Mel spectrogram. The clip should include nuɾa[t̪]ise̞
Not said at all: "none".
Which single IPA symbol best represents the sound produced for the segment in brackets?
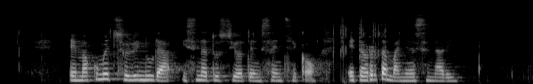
none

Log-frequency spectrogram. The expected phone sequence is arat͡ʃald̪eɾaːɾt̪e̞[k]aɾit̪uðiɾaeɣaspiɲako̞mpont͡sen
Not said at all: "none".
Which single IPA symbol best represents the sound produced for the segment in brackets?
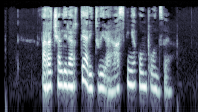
none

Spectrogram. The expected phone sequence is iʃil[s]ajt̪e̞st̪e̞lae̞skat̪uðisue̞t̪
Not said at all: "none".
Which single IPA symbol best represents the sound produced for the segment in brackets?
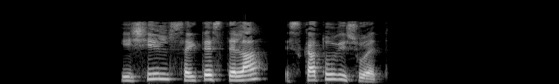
s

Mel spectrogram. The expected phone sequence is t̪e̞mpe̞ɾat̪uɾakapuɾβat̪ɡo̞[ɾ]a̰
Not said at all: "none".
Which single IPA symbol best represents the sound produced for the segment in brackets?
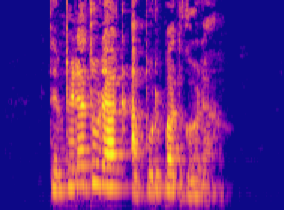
ɾ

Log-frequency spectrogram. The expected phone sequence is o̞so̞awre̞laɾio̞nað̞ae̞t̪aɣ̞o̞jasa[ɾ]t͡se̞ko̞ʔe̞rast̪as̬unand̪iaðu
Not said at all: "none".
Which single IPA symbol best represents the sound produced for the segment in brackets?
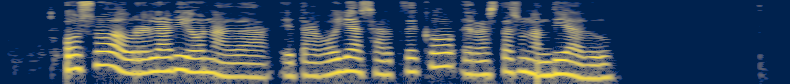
ɾ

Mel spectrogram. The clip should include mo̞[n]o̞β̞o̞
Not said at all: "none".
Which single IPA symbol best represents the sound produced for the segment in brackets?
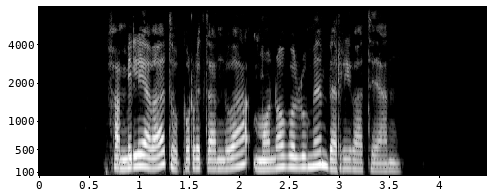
n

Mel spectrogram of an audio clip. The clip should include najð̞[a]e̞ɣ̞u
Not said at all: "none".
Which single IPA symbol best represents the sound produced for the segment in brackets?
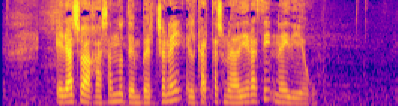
i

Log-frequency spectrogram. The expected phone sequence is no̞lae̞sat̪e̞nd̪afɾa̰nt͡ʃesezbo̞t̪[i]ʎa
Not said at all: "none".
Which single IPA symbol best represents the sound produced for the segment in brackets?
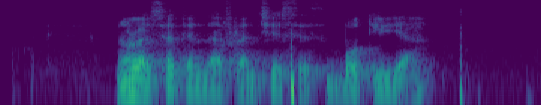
i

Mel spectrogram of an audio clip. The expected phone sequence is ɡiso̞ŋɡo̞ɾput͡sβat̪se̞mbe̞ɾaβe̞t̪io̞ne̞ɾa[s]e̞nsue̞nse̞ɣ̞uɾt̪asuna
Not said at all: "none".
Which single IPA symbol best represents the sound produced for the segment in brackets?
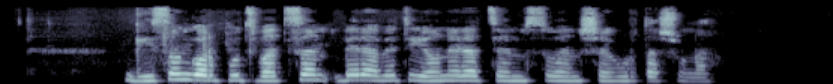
t͡s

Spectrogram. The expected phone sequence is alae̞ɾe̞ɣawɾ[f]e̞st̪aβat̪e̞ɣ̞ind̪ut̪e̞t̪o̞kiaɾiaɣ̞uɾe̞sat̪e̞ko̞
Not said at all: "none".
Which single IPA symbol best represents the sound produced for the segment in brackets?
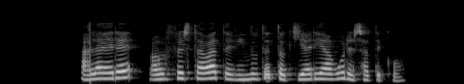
f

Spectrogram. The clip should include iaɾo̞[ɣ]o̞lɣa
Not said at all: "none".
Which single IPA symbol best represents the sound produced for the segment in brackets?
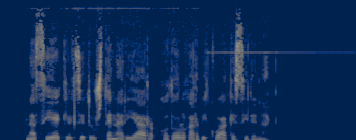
ð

